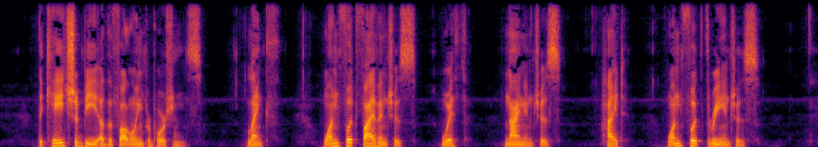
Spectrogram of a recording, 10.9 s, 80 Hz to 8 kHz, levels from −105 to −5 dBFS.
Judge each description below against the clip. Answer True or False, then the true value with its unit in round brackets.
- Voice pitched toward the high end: False (125 Hz)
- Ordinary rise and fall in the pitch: True (4.1 semitones)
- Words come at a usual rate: False (115 wpm)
